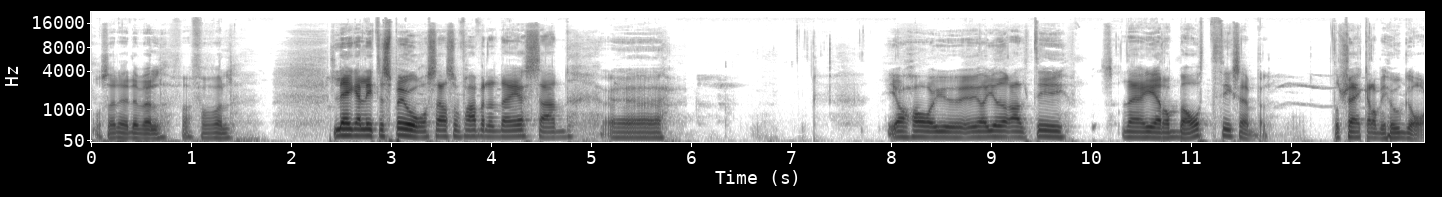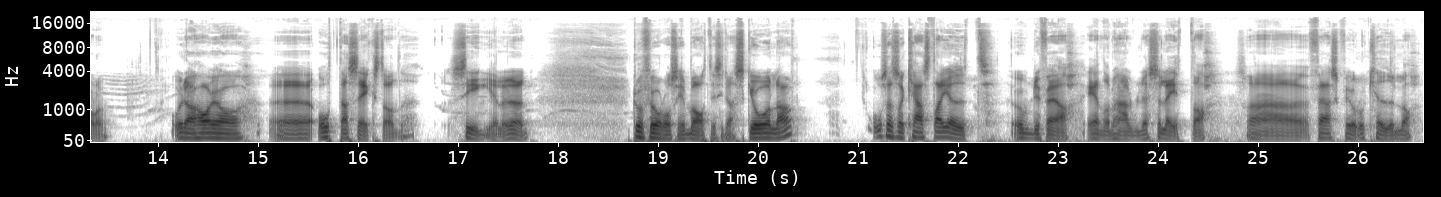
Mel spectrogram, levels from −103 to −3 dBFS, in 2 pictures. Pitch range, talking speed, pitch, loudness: 110-140 Hz, 140 wpm, 125 Hz, -29 LUFS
